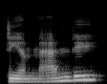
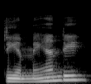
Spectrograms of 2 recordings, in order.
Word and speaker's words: Diamandis: as well isn't it my surname in Greek is diamanti which means diamonds diamandi diamandi this is just like when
